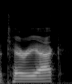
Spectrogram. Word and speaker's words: Tareyak: So it's teriyaki minus the e, right? So Tareyak.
